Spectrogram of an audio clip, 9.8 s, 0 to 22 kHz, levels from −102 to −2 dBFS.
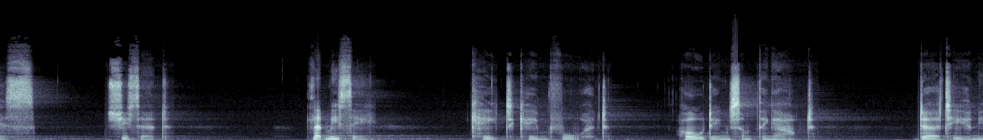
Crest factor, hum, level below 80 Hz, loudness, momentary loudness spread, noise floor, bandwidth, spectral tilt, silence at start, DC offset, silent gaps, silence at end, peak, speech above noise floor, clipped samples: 24 dB; none; -62 dBFS; -24 LUFS; 20 LU; -73 dBFS; 14.5 kHz; -1.5 dB/octave; 0 s; under 0.1%; none; 0 s; -4 dBFS; 47 dB; under 0.1%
